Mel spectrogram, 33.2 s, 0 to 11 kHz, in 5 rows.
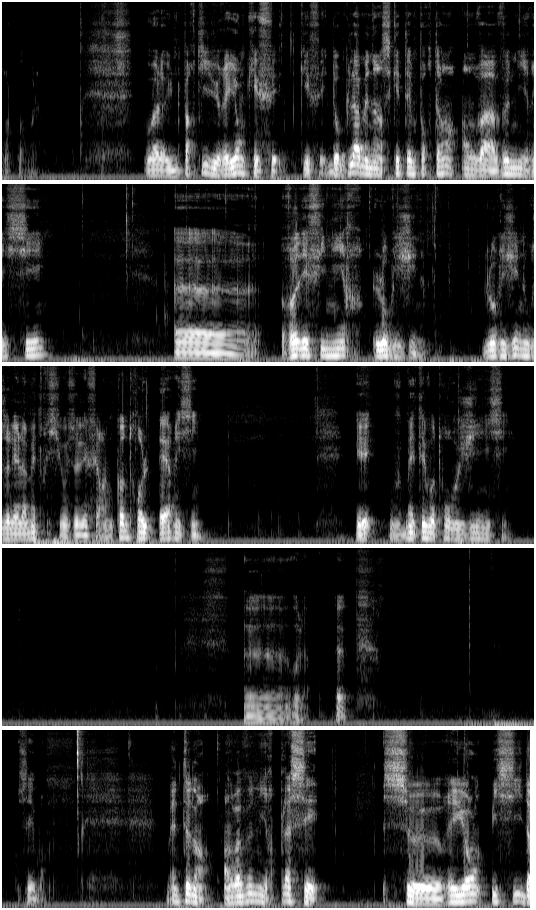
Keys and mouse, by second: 1.5-2.4 middle drag, 3.5-4.7 shift+middle drag, 6.5 middle click, 7.7-8.3 shift+middle drag, 9.0-9.5 middle drag, 9.9-10.3 shift+middle drag, 10.9 click, 10.9 middle click, 11.7-12.1 shift+drag, 12.3 Tab, 15.0 ctrl+r, 19.1 q, 25.2 click, 26.1 Tab, 27.6-28.3 middle drag, 28.9-29.4 shift+middle drag, 30.3 KP_1, 31.8-32.5 shift+middle drag.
